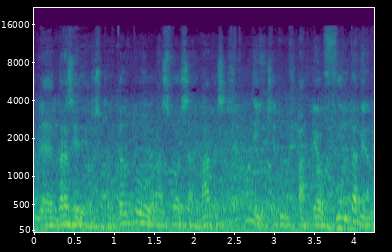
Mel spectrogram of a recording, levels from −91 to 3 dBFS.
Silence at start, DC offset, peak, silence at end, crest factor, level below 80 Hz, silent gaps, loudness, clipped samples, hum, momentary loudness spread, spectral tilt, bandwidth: 0 s; under 0.1%; -6 dBFS; 0 s; 14 dB; -30 dBFS; none; -20 LUFS; under 0.1%; none; 4 LU; -6.5 dB/octave; 15.5 kHz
